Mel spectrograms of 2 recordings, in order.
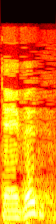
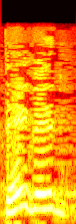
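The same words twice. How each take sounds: First: It is called in a stern, warning tone. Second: It is called in a sweet, inviting tone.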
